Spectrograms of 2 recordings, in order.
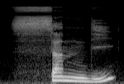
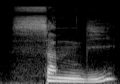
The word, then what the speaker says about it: samedi: Then, samedi, samedi, don't insist on the hein? Samedi, samedi, all right.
